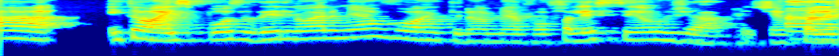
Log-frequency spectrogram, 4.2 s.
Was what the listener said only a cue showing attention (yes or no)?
yes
